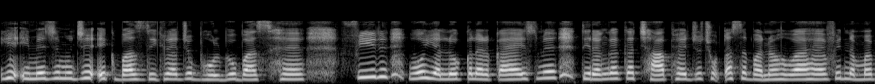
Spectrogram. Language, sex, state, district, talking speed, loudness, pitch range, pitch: Hindi, female, Chhattisgarh, Sukma, 240 wpm, -16 LUFS, 235-275 Hz, 245 Hz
